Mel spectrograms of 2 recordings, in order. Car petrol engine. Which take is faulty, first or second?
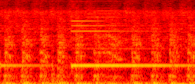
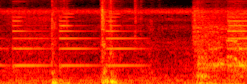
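first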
